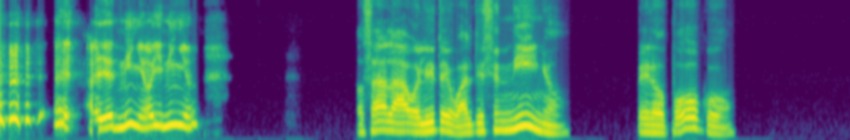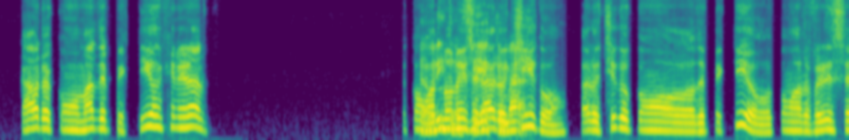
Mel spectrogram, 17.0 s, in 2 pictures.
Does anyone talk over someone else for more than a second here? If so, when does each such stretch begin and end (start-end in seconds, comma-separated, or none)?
12.6-13.8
